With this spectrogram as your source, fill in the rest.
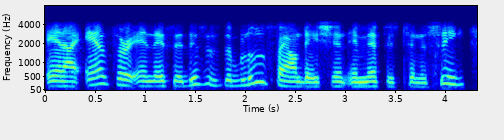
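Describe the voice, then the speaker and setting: Her pitch medium with ordinary variation, a woman talks in a Southern US accent. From Alabama, US South (Birmingham). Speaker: blues singer. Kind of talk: casual phone interview. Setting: phone call.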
